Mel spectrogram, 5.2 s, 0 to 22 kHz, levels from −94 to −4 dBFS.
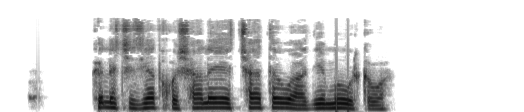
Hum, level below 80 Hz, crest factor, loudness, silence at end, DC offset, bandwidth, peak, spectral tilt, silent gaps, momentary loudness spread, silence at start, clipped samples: none; -48 dBFS; 16 dB; -14 LUFS; 1.4 s; under 0.1%; 11 kHz; 0 dBFS; -5.5 dB/octave; none; 9 LU; 0.95 s; under 0.1%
